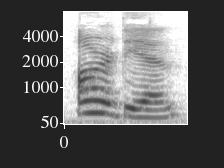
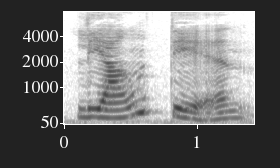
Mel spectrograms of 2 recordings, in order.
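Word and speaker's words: 两点: Probably you said 2点, but we say 2点. 2 is another pronunciation for 2. So before this o'clock, 点 2 pronounced as 2.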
